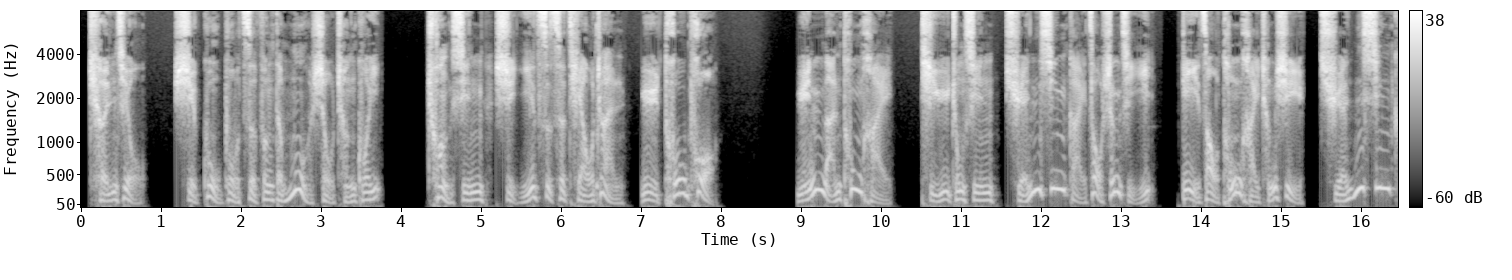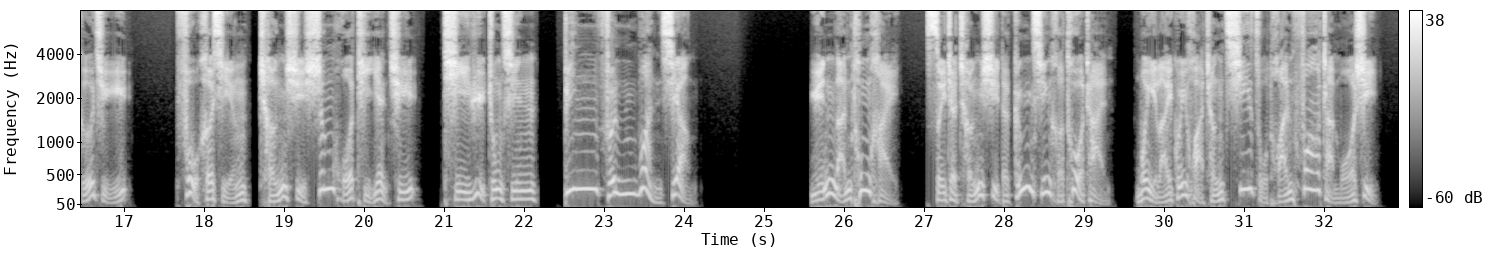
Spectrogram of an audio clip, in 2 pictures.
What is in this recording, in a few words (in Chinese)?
男 解说 体育中心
